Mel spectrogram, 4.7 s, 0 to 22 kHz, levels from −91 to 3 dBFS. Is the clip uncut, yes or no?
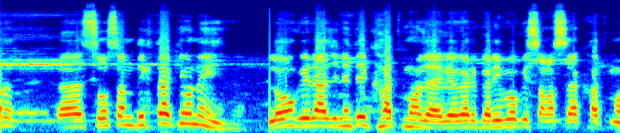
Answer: no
